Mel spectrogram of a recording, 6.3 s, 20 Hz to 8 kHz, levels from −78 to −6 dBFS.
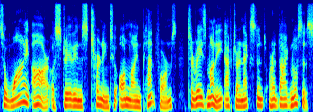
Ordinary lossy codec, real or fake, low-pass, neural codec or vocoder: Opus, 64 kbps; real; 7.2 kHz; none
